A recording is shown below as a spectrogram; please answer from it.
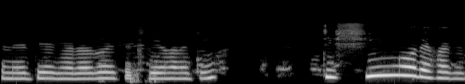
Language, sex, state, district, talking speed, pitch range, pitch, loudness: Bengali, female, West Bengal, Malda, 115 wpm, 270-360 Hz, 290 Hz, -17 LUFS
